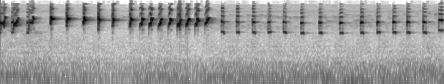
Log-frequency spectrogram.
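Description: An olive-backed sunbird gives a fast run of sharp, high chirps, then settles into evenly spaced, thin two-part notes about twice a second, with faint low background rumble.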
